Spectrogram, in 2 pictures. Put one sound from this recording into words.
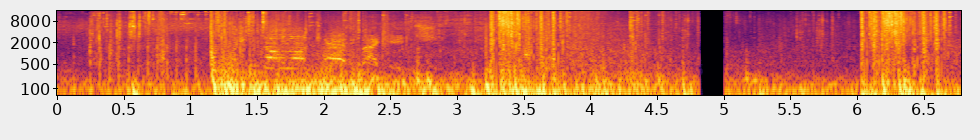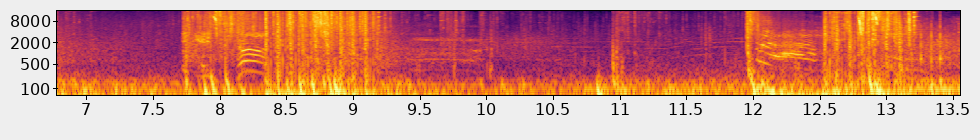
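Explosions boom.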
